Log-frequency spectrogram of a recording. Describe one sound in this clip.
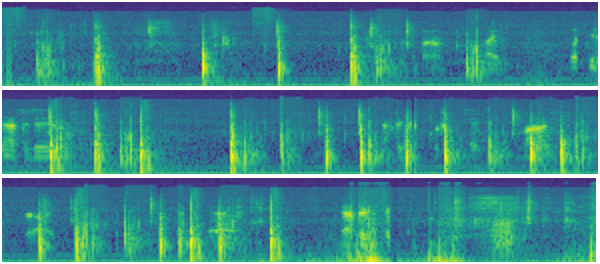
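Wooden blocks are placed one after another with short, dull knocks.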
